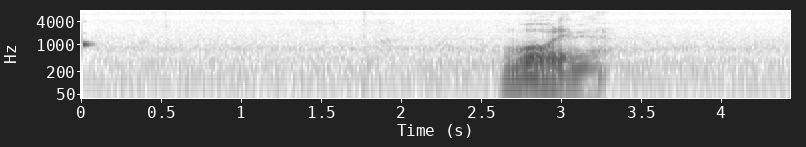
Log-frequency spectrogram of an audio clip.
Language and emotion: Russian, neutral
